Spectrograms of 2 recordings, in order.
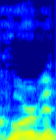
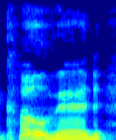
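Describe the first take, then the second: First: The first syllable sounds like 'cor'. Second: The first syllable sounds like 'co'. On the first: The speaker calls it wrong. "I was saying Corvid like it was a crow" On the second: The speaker calls it right. "but it's actually COVID nineteen"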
